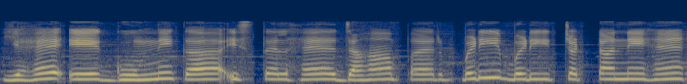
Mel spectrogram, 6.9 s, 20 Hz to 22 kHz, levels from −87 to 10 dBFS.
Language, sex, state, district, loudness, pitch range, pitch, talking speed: Hindi, male, Rajasthan, Bikaner, -16 LUFS, 245-265 Hz, 255 Hz, 105 wpm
